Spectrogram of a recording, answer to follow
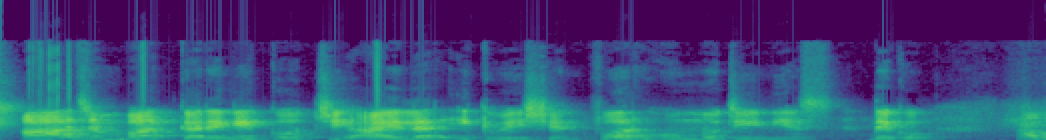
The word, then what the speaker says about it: Euler: देखो ये जो EULER है ना, मैंने लिखा है, इस वर्ड को काफी तरह से प्रोनाउंस करते हैं, तो आप एक बार गूगल पे चेक कर लेना। आयलर बोलते हैं वैसे तो इसको।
